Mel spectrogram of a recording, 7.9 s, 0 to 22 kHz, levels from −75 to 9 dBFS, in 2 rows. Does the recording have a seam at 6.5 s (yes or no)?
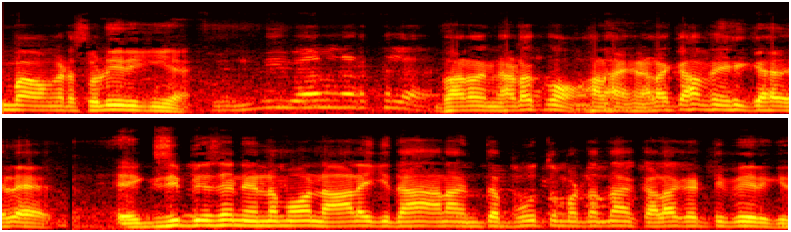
no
